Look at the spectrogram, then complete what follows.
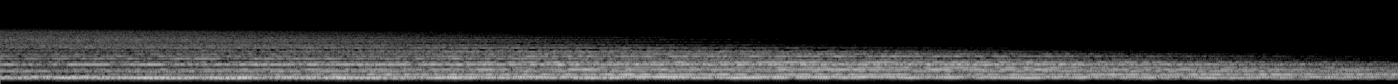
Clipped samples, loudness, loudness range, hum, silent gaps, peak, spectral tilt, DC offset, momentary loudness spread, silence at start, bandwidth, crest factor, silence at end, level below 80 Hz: under 0.1%; -22 LUFS; 4 LU; none; none; -8 dBFS; -6.5 dB/octave; under 0.1%; 6 LU; 0 s; 5.2 kHz; 14 dB; 0 s; under -90 dBFS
